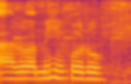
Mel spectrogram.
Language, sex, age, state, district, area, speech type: Assamese, female, 45-60, Assam, Barpeta, rural, spontaneous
